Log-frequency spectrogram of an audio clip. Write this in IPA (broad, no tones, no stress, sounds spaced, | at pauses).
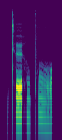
t̪ʰ ø h o̤ pʰ ɔ̤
